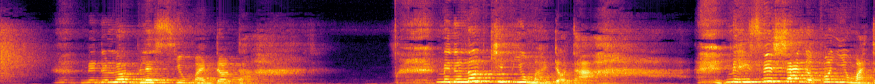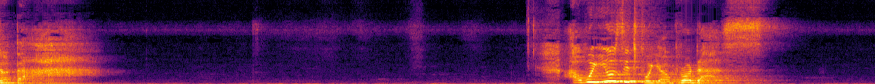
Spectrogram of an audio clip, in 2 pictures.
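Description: A young woman talks animatedly close by, in short bursts.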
